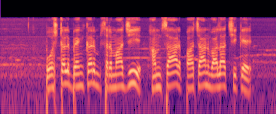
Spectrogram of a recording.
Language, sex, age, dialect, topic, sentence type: Magahi, male, 18-24, Northeastern/Surjapuri, banking, statement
